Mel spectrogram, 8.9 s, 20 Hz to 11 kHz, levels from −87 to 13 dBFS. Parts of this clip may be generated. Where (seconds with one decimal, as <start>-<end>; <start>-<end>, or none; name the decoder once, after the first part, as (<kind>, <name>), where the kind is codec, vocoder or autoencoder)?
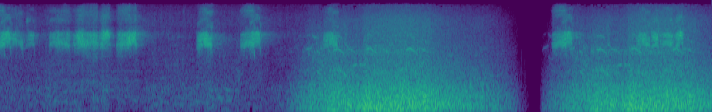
0.7-1.8 (codec, SNAC)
